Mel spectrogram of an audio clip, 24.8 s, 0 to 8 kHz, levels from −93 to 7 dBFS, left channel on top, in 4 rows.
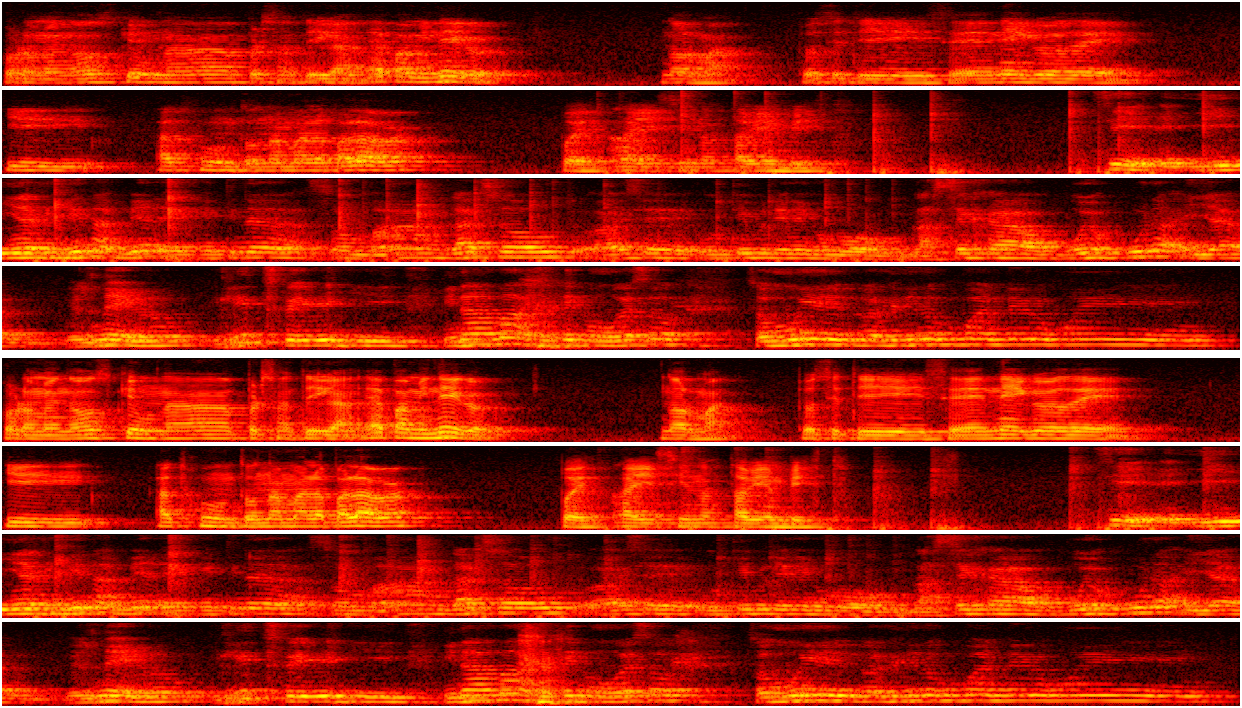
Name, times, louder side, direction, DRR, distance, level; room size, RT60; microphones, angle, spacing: voice 1, 0.0-2.5 3.3-3.7 4.0-5.7 6.2-6.7 7.0-8.3 9.0-10.3 21.2-21.4, right 4 dB, 60° right, 8 dB, 0.3 m, -29 dB
sound 1, 9.2-11.0 11.5-12.2 12.5-13.3 14.1-15.7 15.9-16.2 16.5-16.9, left 2 dB, 80° left, 0.9 m, -44 dB
voice 2, 11.7-24.6, left 1 dB, 30° left, -2 dB, 1.0 m, -30 dB
3.6 x 2.7 x 3.0 m, 0.64 s
head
